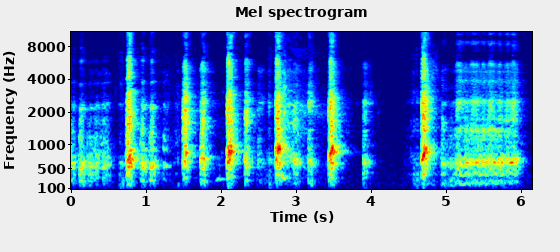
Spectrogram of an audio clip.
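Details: A female bulldog, acting on her own accord, produces dinosaur-like noises: a rapid run of short, harsh, barking grunts, then a longer grinding, rasping growl at the end, heard indoors.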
